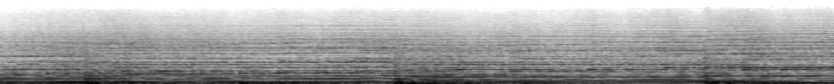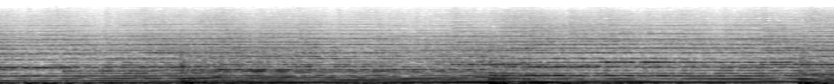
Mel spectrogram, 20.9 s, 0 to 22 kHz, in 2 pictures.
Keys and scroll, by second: 4.1 ctrl+z, 8.5 space, 9.1 ctrl+space, 9.2 ctrl+z, 9.7 space, 11.7 ctrl+shift+d, 11.8 space, 12.7 z, 13.3 z.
